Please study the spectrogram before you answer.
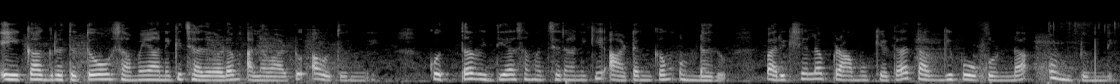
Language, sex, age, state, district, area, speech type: Telugu, female, 18-30, Telangana, Ranga Reddy, urban, spontaneous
